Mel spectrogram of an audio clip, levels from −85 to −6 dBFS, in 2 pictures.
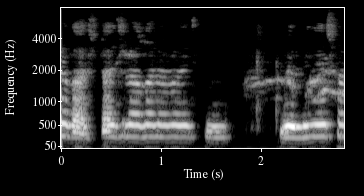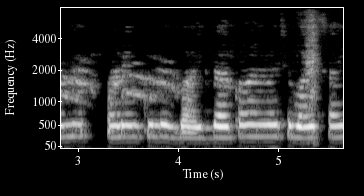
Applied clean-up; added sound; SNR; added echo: none; none; none; reverberation time 0.1 s.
